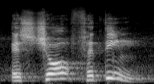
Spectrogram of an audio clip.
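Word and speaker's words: שופטים: De hecho, la palabra para juez en el hebreo es la palabra griega Shofetim. Se escribe con S, C, H-O, Sho, F-E-T-I-M, Fetim, Shofetim, que significa juzgar, vindicar, castigar y gobernar.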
